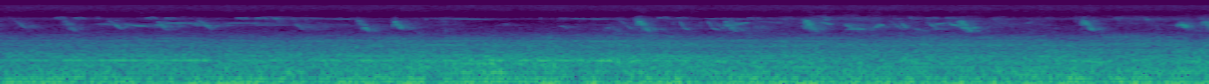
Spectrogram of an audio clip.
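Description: Small birds chirping in quick, scattered calls over a steady low outdoor rumble.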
